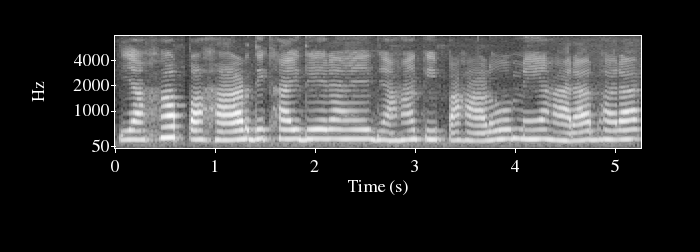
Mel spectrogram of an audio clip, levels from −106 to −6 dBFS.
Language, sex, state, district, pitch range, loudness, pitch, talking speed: Hindi, male, Chhattisgarh, Raipur, 230-250 Hz, -17 LUFS, 240 Hz, 135 wpm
